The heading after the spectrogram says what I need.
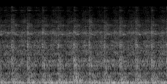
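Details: Turbo Cavalier that ran earlier, just given a little gas after possibly running empty: the starter cranks quickly and evenly, about five beats a second, but the engine never fires; the cause is unknown.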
